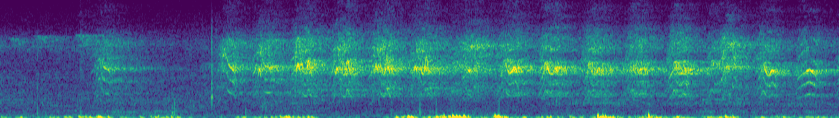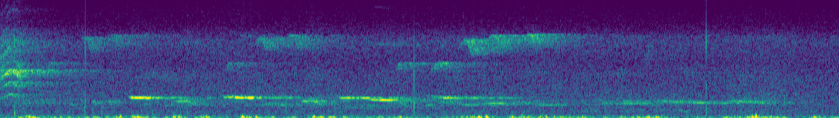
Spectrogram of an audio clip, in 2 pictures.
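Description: Forest birds calling: a rapid, high pulsing call for about three seconds, then a few short whistled notes. Beneath them run the low, uneven thumps of footsteps along the trail.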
